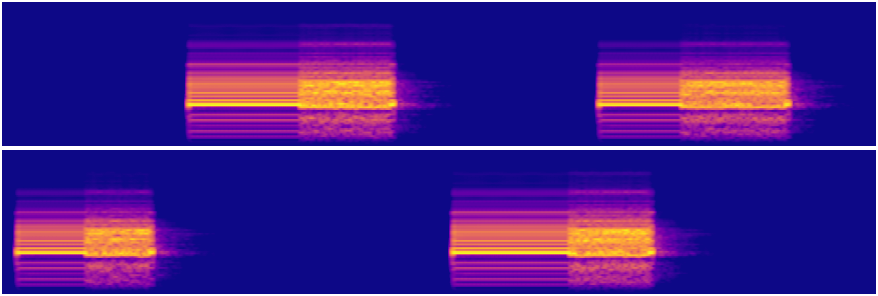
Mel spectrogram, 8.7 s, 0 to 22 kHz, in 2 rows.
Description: Packet radio (AX.25, as in APRS), 1200 baud, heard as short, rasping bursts.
